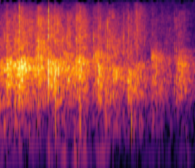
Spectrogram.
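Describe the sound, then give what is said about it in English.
A crowd claps together in a steady burst of applause given to God, dense overlapping handclaps filling the space at a fairly even level for a couple of seconds. “give god a strong hand clap for that all right”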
